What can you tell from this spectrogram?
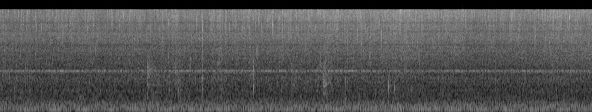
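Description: Pot of fish soup at a rolling boil: steady bubbling with scattered small pops over a low steady rumble, plus a faint steady high tone.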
